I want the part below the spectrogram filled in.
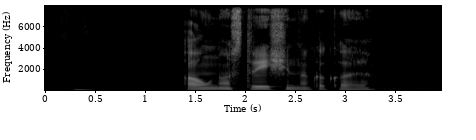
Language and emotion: Russian, neutral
